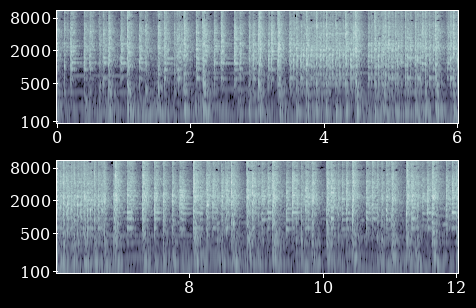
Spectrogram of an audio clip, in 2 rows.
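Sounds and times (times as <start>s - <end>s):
dhol drums beaten with sticks: 0.0s - 12.0s.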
